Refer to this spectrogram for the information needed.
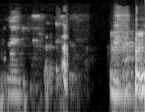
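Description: A person coughs in a short cluster of rough, throaty bursts, then after a brief pause lets out a louder pair of harsh, breathy coughs.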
